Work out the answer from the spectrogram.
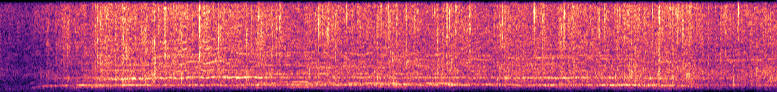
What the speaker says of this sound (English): ask that we try to keep the applause down if we could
